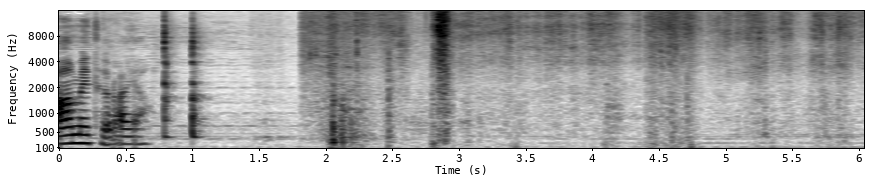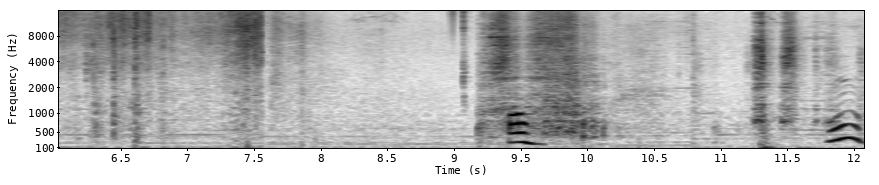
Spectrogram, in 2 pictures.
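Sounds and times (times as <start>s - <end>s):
foam wrap rustling: 1.8s - 7.8s.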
